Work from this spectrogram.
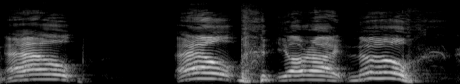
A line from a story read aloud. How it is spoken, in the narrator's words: Me there with all the gear and no idea, shouting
